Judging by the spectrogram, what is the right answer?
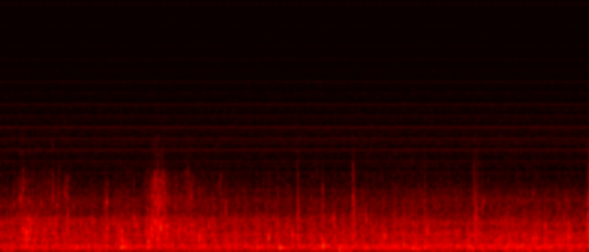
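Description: Steady wind and lapping water around a small aluminum fishing boat, with scattered light ticks and small splashes as a small fish is drawn up to the boat's side.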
